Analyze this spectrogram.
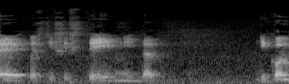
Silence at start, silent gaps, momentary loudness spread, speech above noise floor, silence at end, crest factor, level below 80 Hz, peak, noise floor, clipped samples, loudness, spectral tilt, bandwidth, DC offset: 0 s; none; 25 LU; 20 dB; 0 s; 22 dB; -50 dBFS; -2 dBFS; -43 dBFS; under 0.1%; -22 LUFS; -3.5 dB/octave; 15 kHz; under 0.1%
